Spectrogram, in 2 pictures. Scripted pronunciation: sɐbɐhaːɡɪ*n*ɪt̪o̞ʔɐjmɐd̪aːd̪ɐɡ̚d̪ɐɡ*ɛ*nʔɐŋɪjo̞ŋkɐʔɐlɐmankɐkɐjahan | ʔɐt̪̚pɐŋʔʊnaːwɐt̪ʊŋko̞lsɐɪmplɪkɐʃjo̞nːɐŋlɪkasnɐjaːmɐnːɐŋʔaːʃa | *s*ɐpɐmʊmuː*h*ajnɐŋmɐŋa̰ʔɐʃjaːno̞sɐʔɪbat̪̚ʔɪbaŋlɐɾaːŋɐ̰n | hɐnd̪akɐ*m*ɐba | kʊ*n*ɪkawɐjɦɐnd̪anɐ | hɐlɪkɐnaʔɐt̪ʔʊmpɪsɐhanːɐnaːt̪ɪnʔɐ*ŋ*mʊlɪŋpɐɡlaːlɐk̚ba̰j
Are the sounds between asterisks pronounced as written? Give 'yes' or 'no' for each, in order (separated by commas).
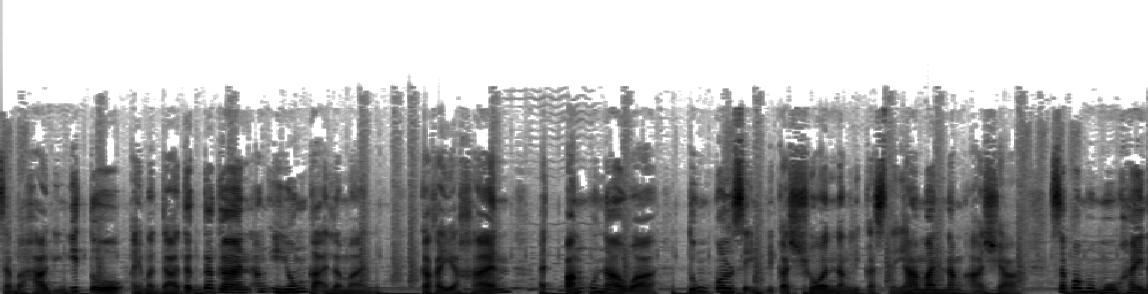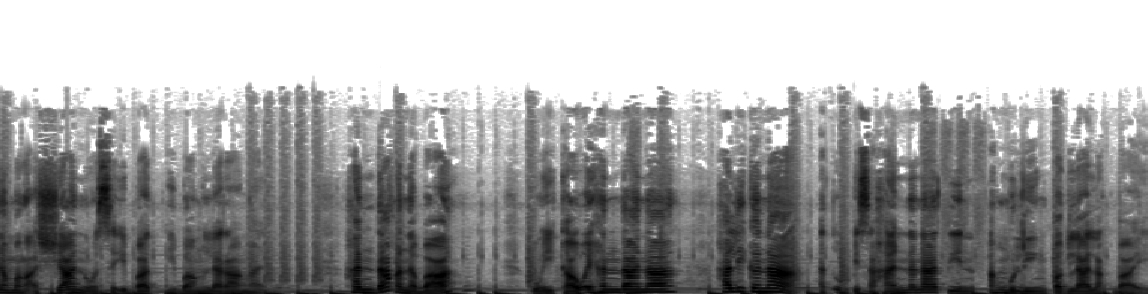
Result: no, no, yes, yes, no, no, yes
